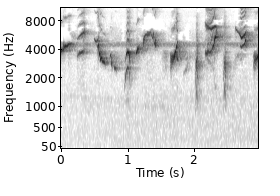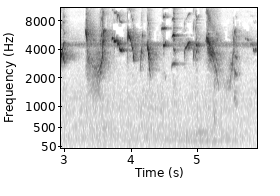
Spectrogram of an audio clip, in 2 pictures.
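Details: Oriental magpie-robin in fighting-song voice training, pouring out loud swooping whistles, buzzy notes and rapid chirps almost without pause, over a steady high whine.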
